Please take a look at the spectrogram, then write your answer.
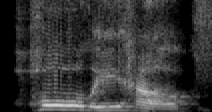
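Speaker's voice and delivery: slow, drawn-out loud amazement; stunned. Retold or imitated. Guest recalls hearing the voicemail, stunned and drawn out. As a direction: stretch each word in disbelief. Retold shock at viral voicemail.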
